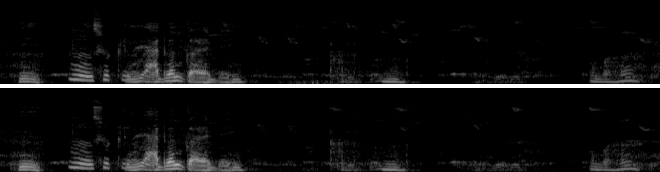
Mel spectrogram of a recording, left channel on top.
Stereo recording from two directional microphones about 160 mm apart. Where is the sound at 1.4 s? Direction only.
35° right (ahead or behind).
